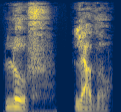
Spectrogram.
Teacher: L. Representa el sonido lateral alveolar.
